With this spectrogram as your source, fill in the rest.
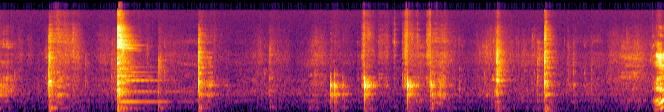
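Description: A knife slices an apple thinly on a cutting board, giving a series of sharp, close taps at an uneven rhythm with short pauses between cuts and a few louder knocks.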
